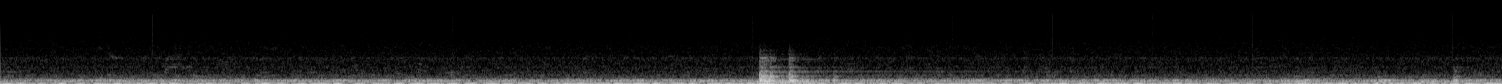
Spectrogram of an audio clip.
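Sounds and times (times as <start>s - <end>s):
boat engine rumbling: 7.6s - 12.4s.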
